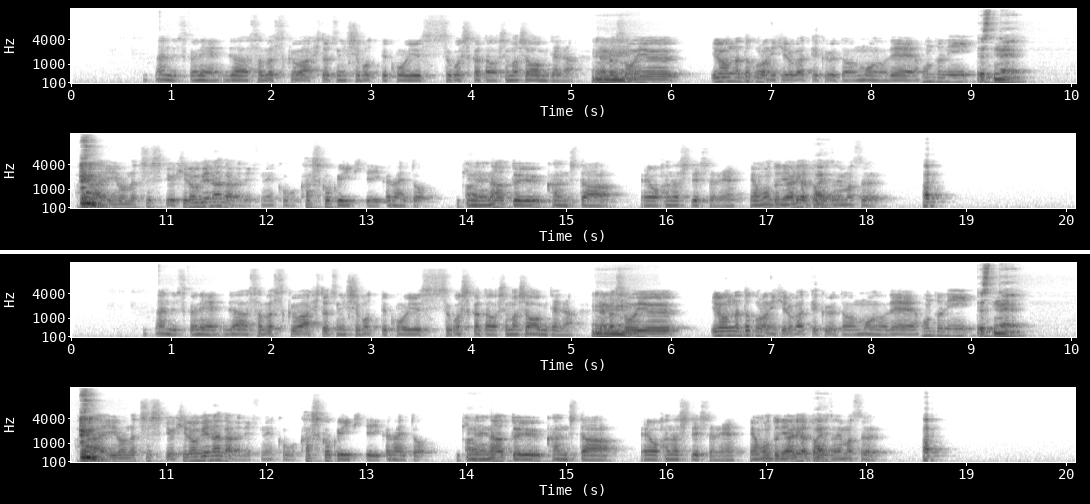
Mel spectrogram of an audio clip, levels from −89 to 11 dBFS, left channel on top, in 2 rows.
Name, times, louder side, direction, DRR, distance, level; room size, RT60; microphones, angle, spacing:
voice 1, 0.8-6.0 6.4-9.0 10.2-13.6 14.0-15.5 15.7-18.1, right 1 dB, 90° right, 1.6 m, -34 dB
voice 2, 5.2-5.6 9.1-9.5 10.1-10.4 14.0-14.2 17.5-17.6 18.6-18.7, right 2 dB, 50° right, 1.5 m, -23 dB
9.4 x 4.5 x 6.4 m
head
